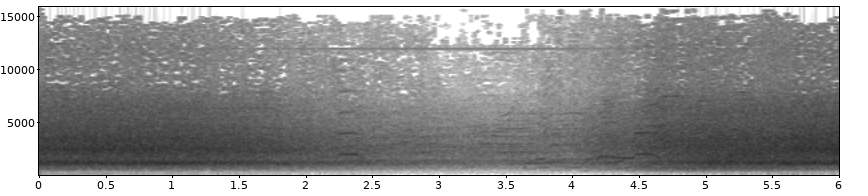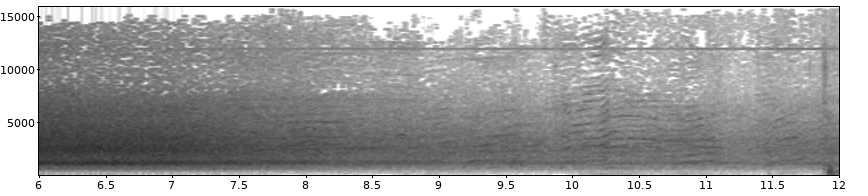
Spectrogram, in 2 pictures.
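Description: Arena audience screaming and cheering in two long swells, the second peaking about six seconds in, then dying away to scattered cries.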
